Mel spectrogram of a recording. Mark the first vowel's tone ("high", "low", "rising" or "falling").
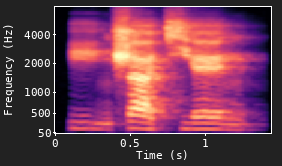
low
